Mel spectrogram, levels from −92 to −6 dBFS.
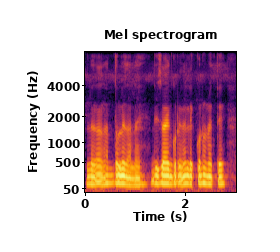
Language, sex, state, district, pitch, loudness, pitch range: Chakma, male, Tripura, Unakoti, 120 Hz, -15 LUFS, 115-125 Hz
